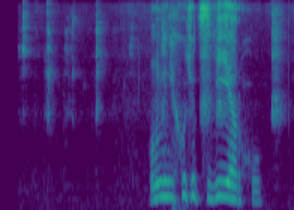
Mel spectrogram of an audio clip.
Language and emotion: Russian, neutral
